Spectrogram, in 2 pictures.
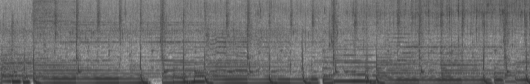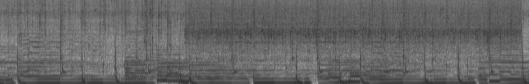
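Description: Walleye cheeks frying in olive oil and butter in a nonstick skillet: a steady sizzle full of small pops and crackles that grows louder and hissier about three-quarters of the way through. A lo-fi music track with a bass line plays underneath.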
